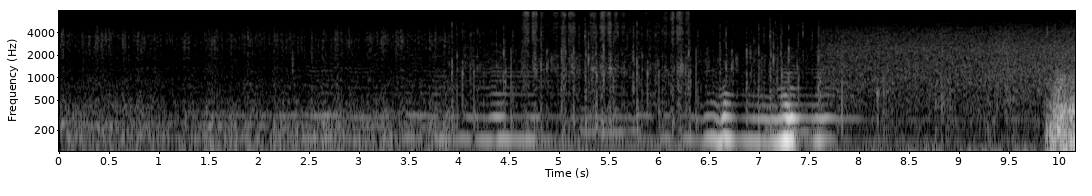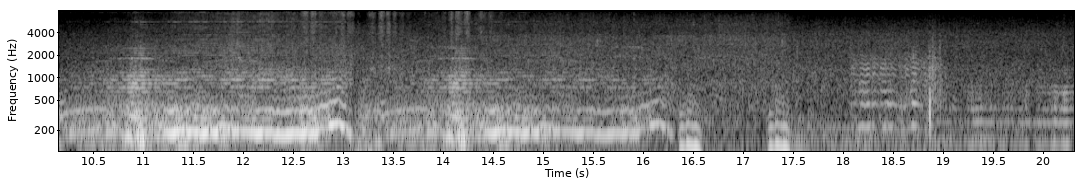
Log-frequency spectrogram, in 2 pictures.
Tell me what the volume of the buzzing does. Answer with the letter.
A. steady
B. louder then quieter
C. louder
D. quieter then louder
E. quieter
B.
